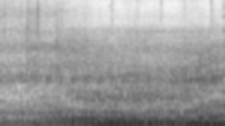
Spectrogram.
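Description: Four-wheel-drive SUV engine running as it climbs a dirt trail toward the listener, a steady low hum that grows louder over the first second and then holds.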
